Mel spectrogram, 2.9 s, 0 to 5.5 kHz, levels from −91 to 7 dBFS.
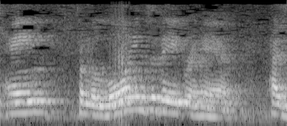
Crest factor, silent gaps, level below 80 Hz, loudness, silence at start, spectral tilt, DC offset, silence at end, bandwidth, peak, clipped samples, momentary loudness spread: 12 dB; none; -50 dBFS; -12 LUFS; 0 s; -10 dB/octave; under 0.1%; 0 s; 5.2 kHz; 0 dBFS; 0.2%; 11 LU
